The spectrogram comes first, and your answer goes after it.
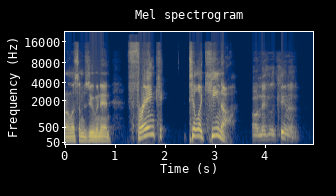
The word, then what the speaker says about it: Ntilikina: Ntilikina. Props on pronouncing that because the pronunciation doesn't match the lettering.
